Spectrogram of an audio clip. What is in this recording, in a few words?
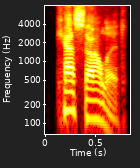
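"cassoulet", American English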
